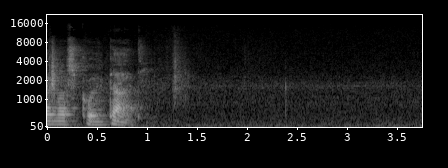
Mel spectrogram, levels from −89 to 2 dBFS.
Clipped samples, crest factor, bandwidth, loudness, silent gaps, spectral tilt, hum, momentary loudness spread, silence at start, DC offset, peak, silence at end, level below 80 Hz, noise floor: under 0.1%; 24 dB; 17 kHz; -37 LUFS; none; -4 dB/octave; none; 26 LU; 0 s; under 0.1%; -16 dBFS; 1.35 s; -68 dBFS; -61 dBFS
